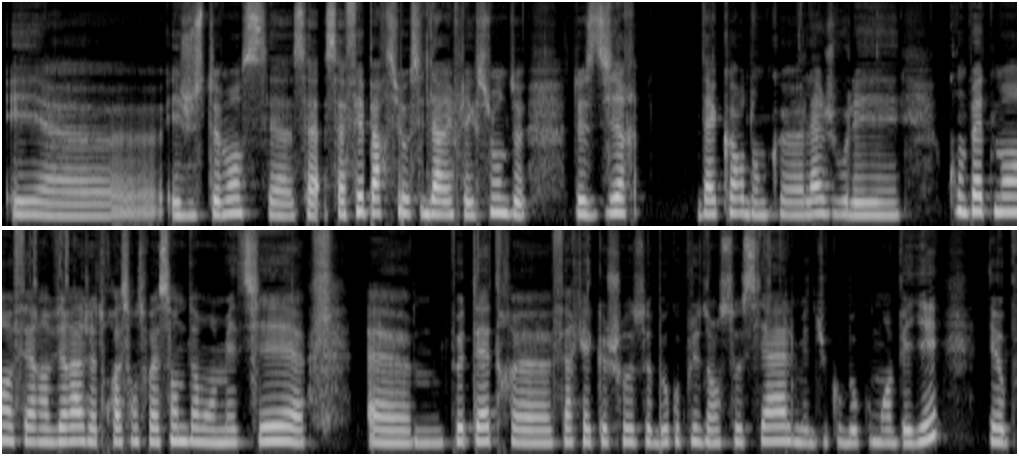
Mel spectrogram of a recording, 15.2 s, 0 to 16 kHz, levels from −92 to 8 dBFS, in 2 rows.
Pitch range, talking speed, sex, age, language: 210-235 Hz, 195 wpm, female, 20-39, French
